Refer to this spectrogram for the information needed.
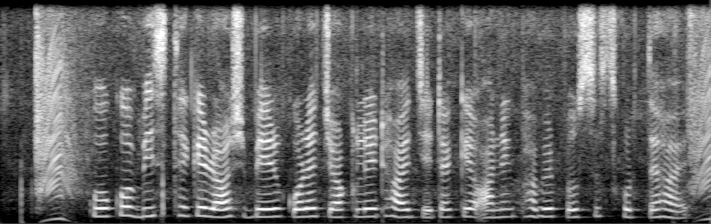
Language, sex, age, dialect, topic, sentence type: Bengali, female, <18, Northern/Varendri, agriculture, statement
